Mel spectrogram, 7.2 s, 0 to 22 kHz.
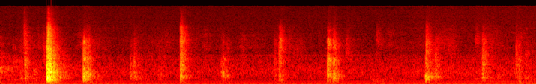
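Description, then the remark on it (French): Someone knocks several times on his father's bedroom door at 3 in the morning to wake him, about a dozen dull, sharp raps in an uneven rhythm, the first one loudest and the rest moderate, with no voices. “frappe à la porte de son père, frappe plusieurs fois.”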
